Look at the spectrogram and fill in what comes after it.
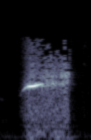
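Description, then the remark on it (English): A single short, sharp whistle, the kind used to call a dog back, rising quickly and then trailing off with a breathy edge. Fairly loud, with no talking. “It's the dog whistle. You know the dog whistle?”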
